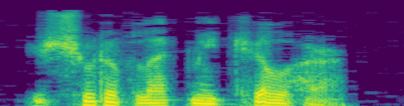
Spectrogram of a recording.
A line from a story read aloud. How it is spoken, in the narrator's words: Kara leaned toward Colin to whisper in her ear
